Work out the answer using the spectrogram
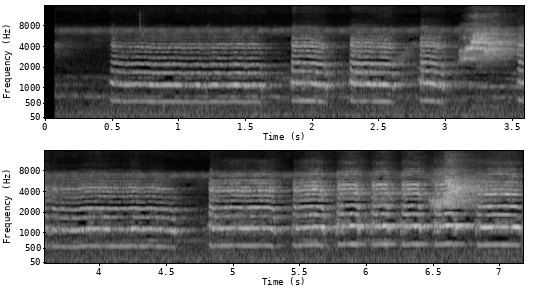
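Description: Green junglefowl crowing: hoarse, nasal notes in quick, overlapping bursts of about a second each, with a few sharp, hissy rasps between them.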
